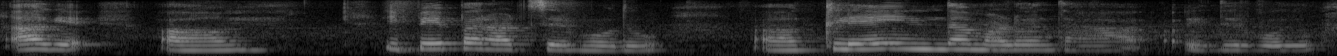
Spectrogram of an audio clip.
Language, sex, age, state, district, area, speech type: Kannada, female, 18-30, Karnataka, Mysore, urban, spontaneous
